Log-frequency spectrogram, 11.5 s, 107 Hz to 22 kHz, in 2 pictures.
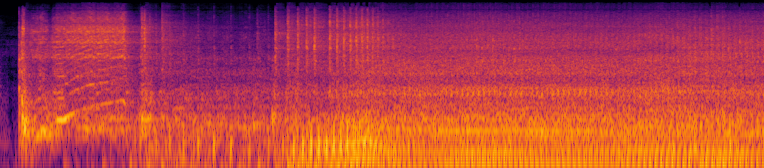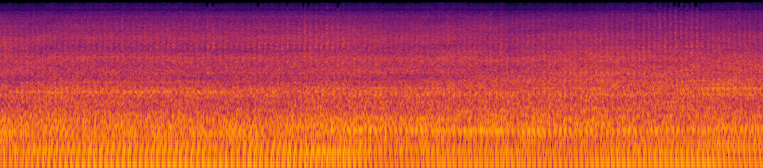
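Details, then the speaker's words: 20+ year old John Deere L110 lawn tractor, with choke after reseating the spark plug boot: cranks about two seconds, catches cleanly, settles into steady low-RPM idle with no misses; no-start was likely the unseated plug boot. "It ran great. Um, soon as I gave it some choke, it fired right up. It idled very well at a low RPM."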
